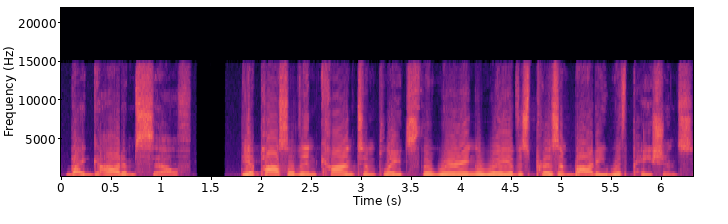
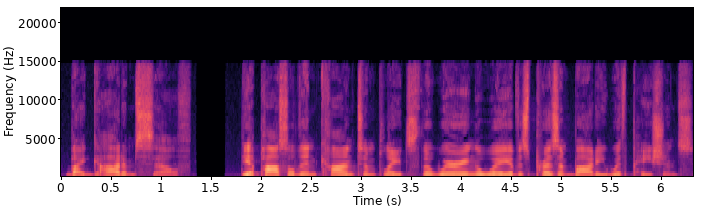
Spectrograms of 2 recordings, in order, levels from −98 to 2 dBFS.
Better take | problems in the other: second | distortion; heavy; 6 dB below the speech

